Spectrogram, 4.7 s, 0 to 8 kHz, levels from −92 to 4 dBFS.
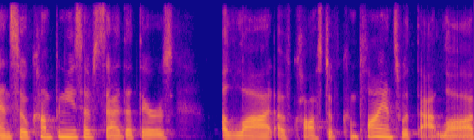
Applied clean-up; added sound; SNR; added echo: none; none; none; none.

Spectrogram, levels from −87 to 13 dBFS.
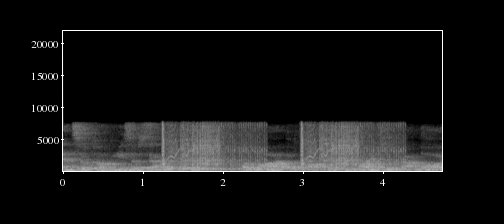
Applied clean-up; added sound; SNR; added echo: none; Engine starting; 4 dB; reverberation time 1.2 s.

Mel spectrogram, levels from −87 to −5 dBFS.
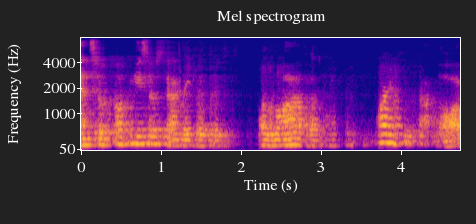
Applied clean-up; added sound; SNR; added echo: neural mask model DeepFilterNet 3.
